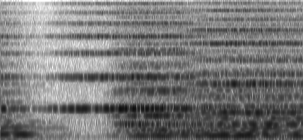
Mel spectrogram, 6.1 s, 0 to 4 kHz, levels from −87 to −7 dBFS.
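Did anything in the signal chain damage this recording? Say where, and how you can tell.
No, nothing in the signal chain damaged this audio. No stage of the chain has left a mark that can be heard.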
